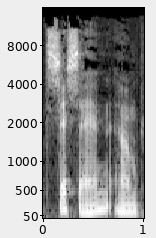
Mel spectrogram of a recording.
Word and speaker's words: Sesan: And forgot to mention, we had a text come in a little while ago from, I hope I have the pronunciation right, Sesan. Congratulations to Ireland for approving gay marriage. Yep, spot on.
